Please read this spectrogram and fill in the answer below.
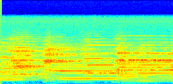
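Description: Children's choir singing held chords in harmony, the chord changing about half a second in and again about a second later.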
